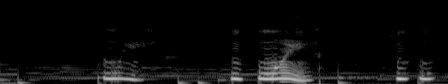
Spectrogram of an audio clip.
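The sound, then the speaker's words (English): A dog whines in several short, high, wavering bursts, the longest rising and falling like a crying baby, with brief pauses between the cries and a steady low hum underneath. “Dog's doing it just fine for you.”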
